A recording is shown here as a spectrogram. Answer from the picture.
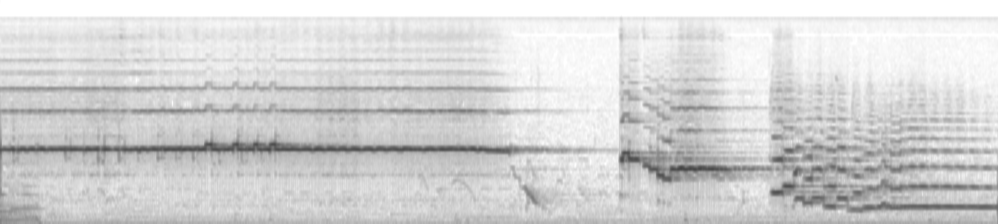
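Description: Solo flute holding one long high note with small ornaments, which fades out about eight seconds in. After a short pause it comes back with a note that slides downward, then plays a falling phrase of shorter notes.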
